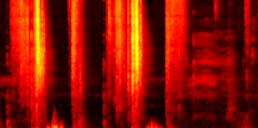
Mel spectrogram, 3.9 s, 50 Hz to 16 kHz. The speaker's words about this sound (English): So Acts 1, as I get my pages turned here.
